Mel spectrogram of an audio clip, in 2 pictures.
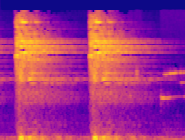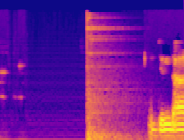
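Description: Bright game chimes ring out and slowly fade.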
